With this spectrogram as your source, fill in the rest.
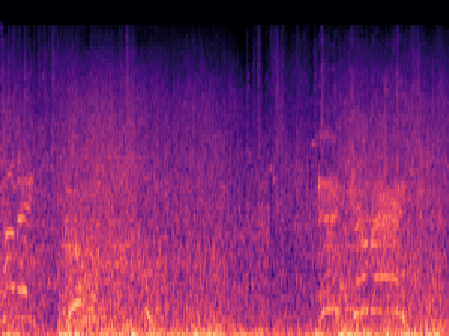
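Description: Gunfire and explosions crack and boom.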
